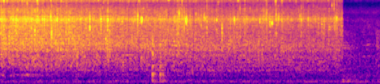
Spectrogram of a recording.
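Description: Ground spice paste for a tangy arvi (taro) curry sizzles in hot oil, a steady, dense, close-up hiss and spatter that fades slightly toward the end, with no talking.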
